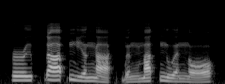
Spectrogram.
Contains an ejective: no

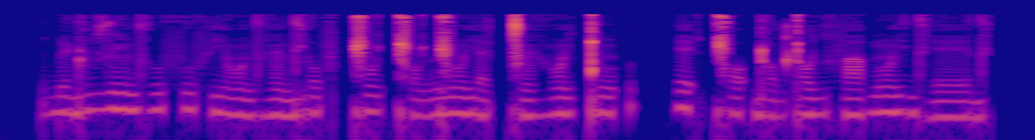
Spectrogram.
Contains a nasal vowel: yes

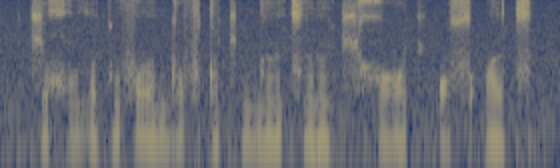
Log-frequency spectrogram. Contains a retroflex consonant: no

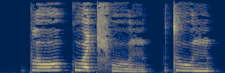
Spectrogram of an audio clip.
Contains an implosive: no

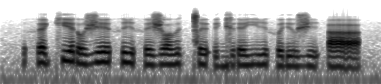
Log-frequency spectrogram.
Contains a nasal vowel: no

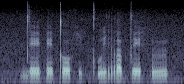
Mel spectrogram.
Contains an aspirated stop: no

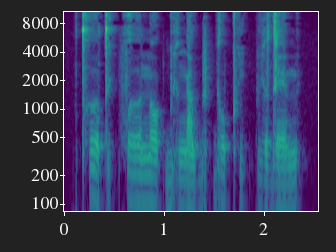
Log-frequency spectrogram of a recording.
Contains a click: no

